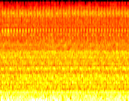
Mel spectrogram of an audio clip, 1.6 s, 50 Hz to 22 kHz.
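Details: 2006 Lexus IS250 AWD, running after a no-start, no-crank fix with security light still flashing: smooth, even idle, steady low hum, no misses or knocks; normal idle.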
